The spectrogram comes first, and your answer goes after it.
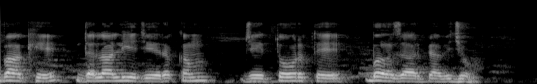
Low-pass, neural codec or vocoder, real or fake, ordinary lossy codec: none; none; real; none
